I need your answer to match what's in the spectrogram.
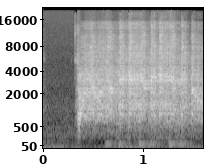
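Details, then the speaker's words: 1981 Honda CX500 Deluxe barn find, ignition hot-wired and kill switch bypassed: starter whirs with slow, even compression pulses about three a second; engine turns over but never catches, cranking with no start. "I got a little bit of life I got the engine to turn over"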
